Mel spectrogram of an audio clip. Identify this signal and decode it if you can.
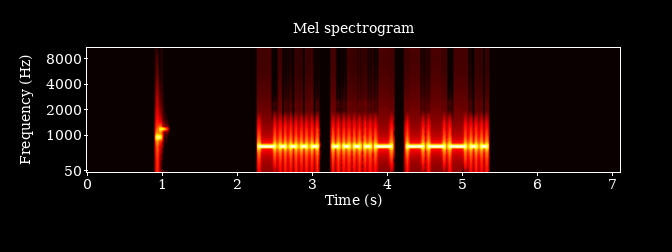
Morse code, heard as a keyed tone, about 17 wpm, 700 Hz. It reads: 648
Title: Numbers - 3-Digit 17wpm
